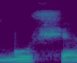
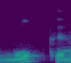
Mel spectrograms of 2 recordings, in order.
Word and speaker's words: Mucha: famoso, é o famoso Mucha, né, o Alphonse Mucha, né, ou Mucha, né, dependendo aí da pronúncia, né, aportuguesando, né, Mucha, né, mas o Mucha, ele tem um retrato, né?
